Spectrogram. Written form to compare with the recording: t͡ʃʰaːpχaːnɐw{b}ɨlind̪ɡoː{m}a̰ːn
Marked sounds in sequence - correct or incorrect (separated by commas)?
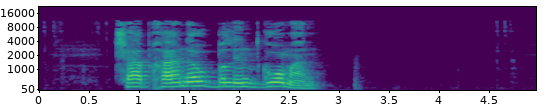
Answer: correct, correct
